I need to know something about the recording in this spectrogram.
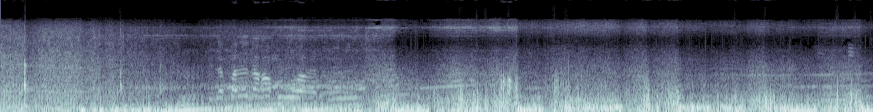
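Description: A motorcycle engine hums and revs while riding along a road.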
